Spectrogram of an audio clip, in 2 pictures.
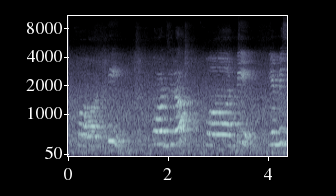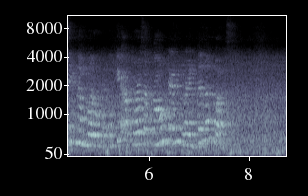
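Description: A woman speaks clearly and with animation, close by.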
